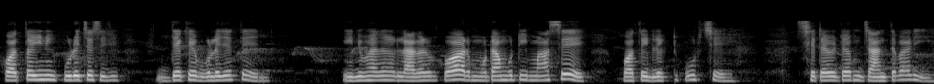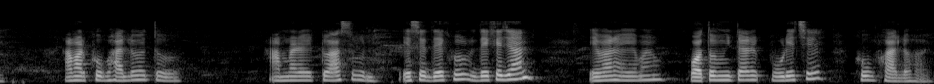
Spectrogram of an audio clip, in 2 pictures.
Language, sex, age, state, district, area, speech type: Bengali, female, 60+, West Bengal, Darjeeling, rural, spontaneous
